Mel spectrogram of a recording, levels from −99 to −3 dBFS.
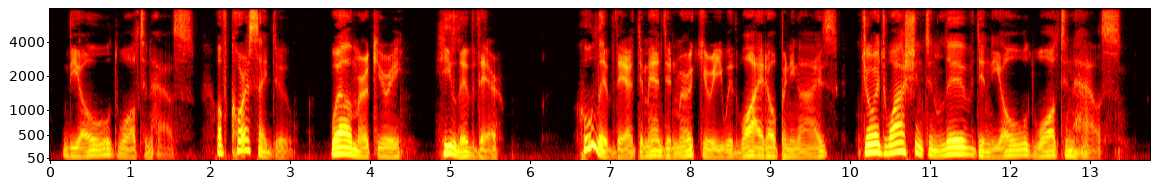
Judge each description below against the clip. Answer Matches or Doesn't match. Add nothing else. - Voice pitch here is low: Matches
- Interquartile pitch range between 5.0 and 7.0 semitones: Matches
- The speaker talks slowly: Matches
